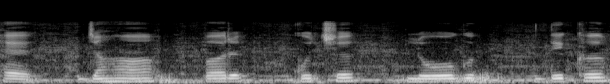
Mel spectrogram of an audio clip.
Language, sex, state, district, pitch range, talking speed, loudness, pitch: Hindi, male, Madhya Pradesh, Katni, 105-145 Hz, 60 wpm, -15 LUFS, 140 Hz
